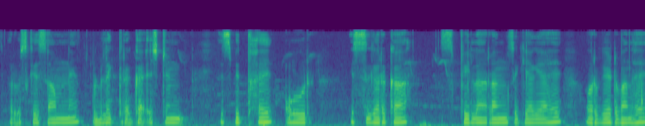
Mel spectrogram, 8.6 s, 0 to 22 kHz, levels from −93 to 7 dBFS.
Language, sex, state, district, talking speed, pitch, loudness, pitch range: Hindi, male, Bihar, Bhagalpur, 160 wpm, 130 Hz, -19 LUFS, 125-140 Hz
